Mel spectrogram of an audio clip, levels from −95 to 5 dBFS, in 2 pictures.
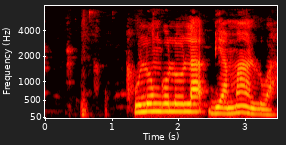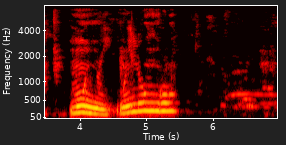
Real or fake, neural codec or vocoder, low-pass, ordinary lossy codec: real; none; 7.2 kHz; Opus, 64 kbps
